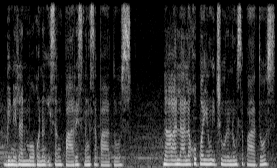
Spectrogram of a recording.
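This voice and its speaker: A woman's voice: fairly low pitch, little pitch movement, moderate pace, a little mellow, lightly acted. A woman acting in a Filipino radio drama as a forgiving, grateful older sister, speaking in an earnest, sentimental way. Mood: nostalgic. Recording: music behind the voice.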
